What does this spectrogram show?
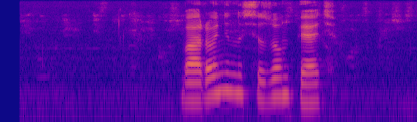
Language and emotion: Russian, neutral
